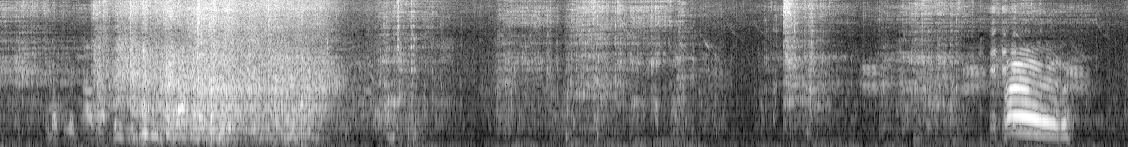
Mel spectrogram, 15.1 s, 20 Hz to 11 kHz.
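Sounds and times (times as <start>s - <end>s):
water splashing and trickling: 0.0s - 15.0s
loud water splash: 1.3s - 4.6s.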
